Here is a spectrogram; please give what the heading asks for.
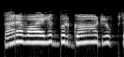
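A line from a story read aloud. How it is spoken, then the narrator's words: Shouted. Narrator (Norwegian): var det en som ropte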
